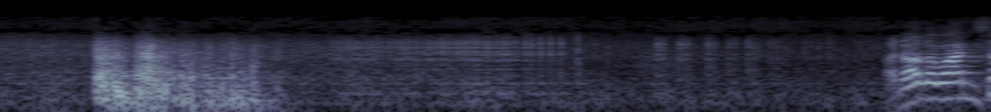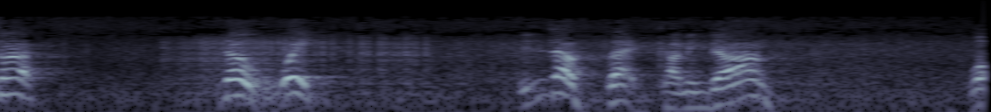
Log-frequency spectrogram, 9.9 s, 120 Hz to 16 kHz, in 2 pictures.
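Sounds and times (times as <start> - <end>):
cannon shot fired from a sailing warship: 0.5 - 1.6
speech: 4.5 - 5.4, 6.1 - 6.8, 7.6 - 9.0.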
